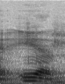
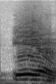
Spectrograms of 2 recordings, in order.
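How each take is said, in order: First: Said in the usual way. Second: ایئر said loud and stressed with a silent h; teacher modelling the word with a silent h; pronunciation demo. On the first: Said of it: "ایئر پڑھتے ہیں اس کو". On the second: Shown as a demonstration. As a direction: punch ایئر, start straight on the vowel. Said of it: "ایچ بالکل silent ہے".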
